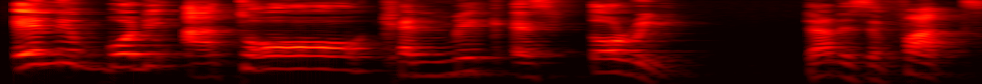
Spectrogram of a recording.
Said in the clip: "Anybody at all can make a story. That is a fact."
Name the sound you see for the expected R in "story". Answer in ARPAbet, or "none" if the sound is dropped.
R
